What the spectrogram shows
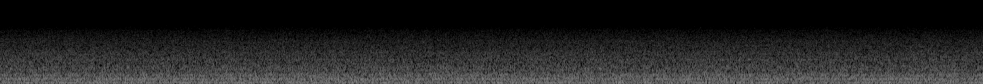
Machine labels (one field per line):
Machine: fan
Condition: abnormal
